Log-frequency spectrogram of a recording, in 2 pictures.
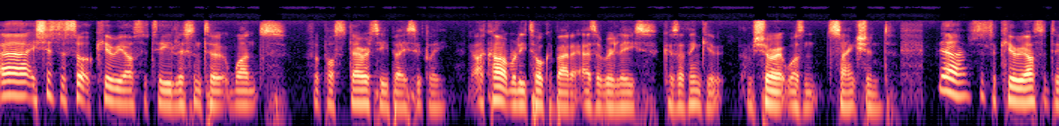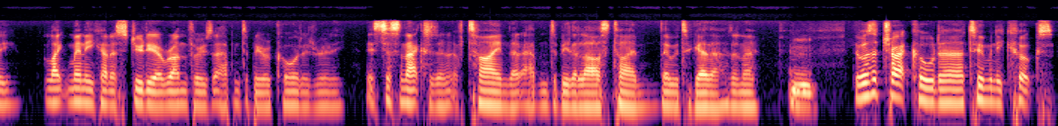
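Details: Adult male speaker; Normal speech.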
